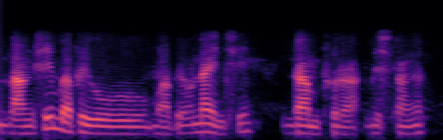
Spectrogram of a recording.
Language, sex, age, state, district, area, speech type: Bodo, male, 18-30, Assam, Baksa, rural, conversation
